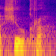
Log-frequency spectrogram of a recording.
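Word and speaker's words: siúcra: Then she mispronounces the R as what's called an approximant R, so that the tongue comes close to the alveolar ridge or whatever part you're pronouncing. And this typical English R, whereas in Irish it's typically a tap. So shukra, just one short R, and it's gone.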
